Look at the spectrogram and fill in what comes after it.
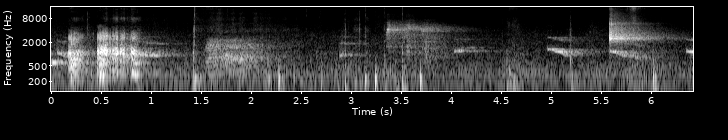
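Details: High whines and squeaks from Chihuahua puppies at Chihuahua World, 9 April 2016. Overlapping thin cries and short yelps recur every second or so, some descending in pitch, with rustling between them.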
